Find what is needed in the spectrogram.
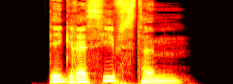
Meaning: strong dative masculine/neuter singular superlative degree of degressiv
- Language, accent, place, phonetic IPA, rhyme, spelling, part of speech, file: German, Germany, Berlin, [deɡʁɛˈsiːfstəm], -iːfstəm, degressivstem, adjective, De-degressivstem.ogg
